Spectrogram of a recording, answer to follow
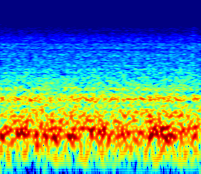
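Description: Steady hum and hiss of a parked car idling, heard from inside the cabin.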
